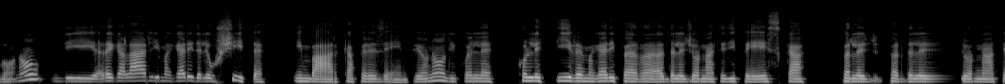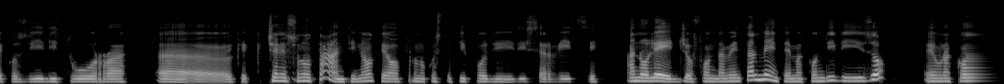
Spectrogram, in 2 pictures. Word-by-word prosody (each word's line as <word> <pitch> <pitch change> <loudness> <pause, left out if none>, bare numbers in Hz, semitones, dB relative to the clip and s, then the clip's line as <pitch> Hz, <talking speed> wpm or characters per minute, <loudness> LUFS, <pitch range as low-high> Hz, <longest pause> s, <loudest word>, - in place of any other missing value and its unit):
no, 230 +7 0
di 140 -1 -2
regalargli, 165 +3 0
magari, 165 +3 -2
delle 150 -2 -2
uscite 145 - -3 0.3
in 145 -1 +1
barca, 130 0 +1
per 135 +1 -3
esempio, 125 0 -3
no, 175 +4 0
di 140 -3 -5
quelle 140 -1 -2 0.2
collettive, 165 -1 +3
magari 150 +2 +2
per 135 -2 +1
delle 135 +1 +2
giornate 135 +1 0
di 135 0 0
pesca, 130 +1 0 0.3
per 145 0 +1
le 135 -1 +3
g - - -11
per 140 -3 -1
delle 130 -1 0
giornate 130 0 0
così 130 +1 -2
di 130 0 -2
tour, 130 -1 +1 0.3
uhm, 110 -2 +2
che 130 +1 -6
c - - -21
ce 170 - +2
ne 160 - +3
sono 160 +1 0
tanti, 125 0 +1
no, 155 +5 +1
che 150 -3 -2
offrono 130 +1 -2
questo 135 -1 -8
tipo 135 0 -3
di 125 -1 -2
di 130 - -3
servizi 130 0 -5 0.3
a 155 - +3
noleggio 150 -4 +6
fondamentalmente, 145 - +2
ma 135 0 0
condiviso. 155 - +2 0.3
È 145 - -2
una 145 -1 +1
co 155 0 0
135 Hz, 155 wpm, -29 LUFS, 130-155 Hz, 0.3 s, noleggio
